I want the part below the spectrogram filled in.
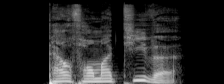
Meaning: inflection of performativ: 1. strong/mixed nominative/accusative feminine singular 2. strong nominative/accusative plural 3. weak nominative all-gender singular
- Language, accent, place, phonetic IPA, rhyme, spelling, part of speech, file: German, Germany, Berlin, [pɛʁfɔʁmaˈtiːvə], -iːvə, performative, adjective, De-performative.ogg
